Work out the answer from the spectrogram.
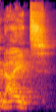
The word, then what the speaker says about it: knight: eating fajitas in Juarez k is for night hmm oh not like day and night but like a knight in shining armor the noble knights knife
